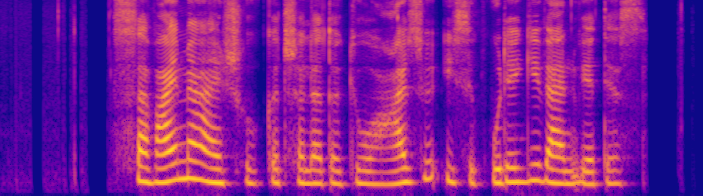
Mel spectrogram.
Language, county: Lithuanian, Kaunas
